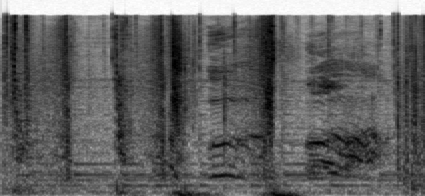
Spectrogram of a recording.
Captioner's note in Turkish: Ok sesi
